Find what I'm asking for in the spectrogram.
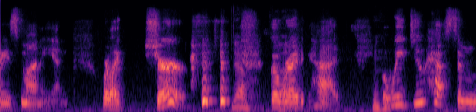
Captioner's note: chuckles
